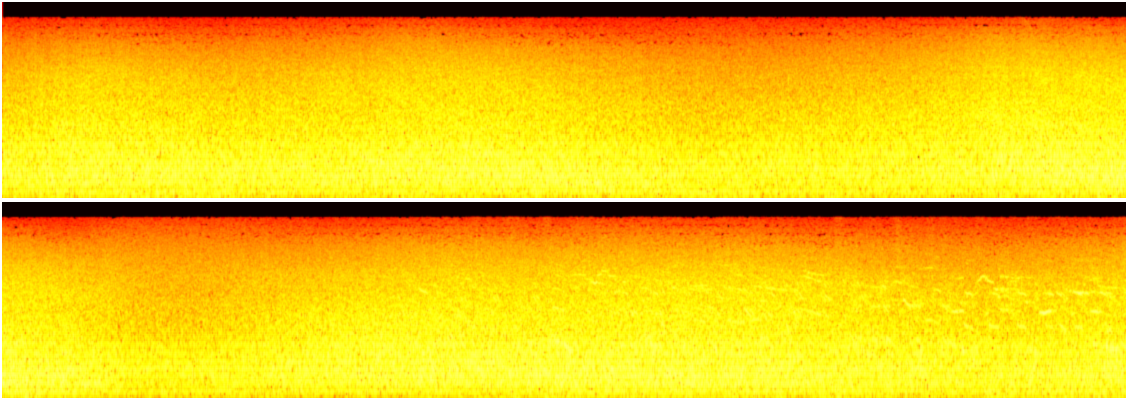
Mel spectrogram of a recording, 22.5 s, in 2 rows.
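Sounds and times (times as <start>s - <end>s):
ocean waves rolling in: 0.0s - 22.4s.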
